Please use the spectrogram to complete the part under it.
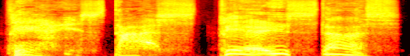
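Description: A man voicing a crowd of fallen angel demons at a city gate, hissing and menacing in a drawn-out way. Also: high-pitched, creaky, fairly bright tone, slightly rough, no room sound, clean studio sound, pitched above the performer's own voice, full character voice.

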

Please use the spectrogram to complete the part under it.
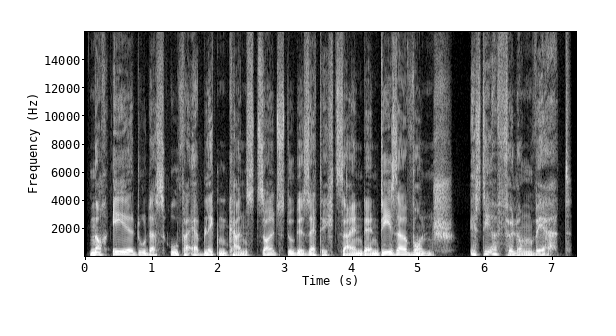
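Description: A man voicing a wise, calm older guide who speaks in a solemn, measured way. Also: on the low side, dry recording, clean studio sound.

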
